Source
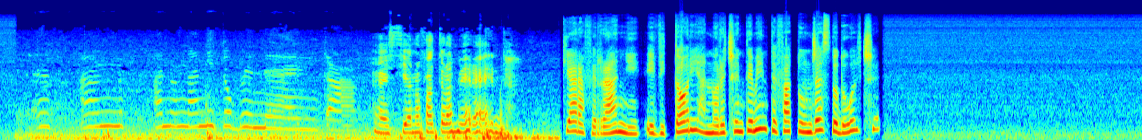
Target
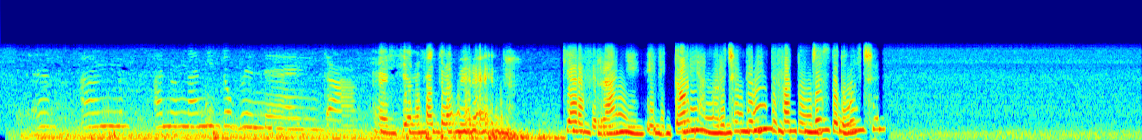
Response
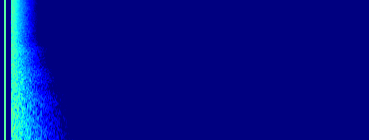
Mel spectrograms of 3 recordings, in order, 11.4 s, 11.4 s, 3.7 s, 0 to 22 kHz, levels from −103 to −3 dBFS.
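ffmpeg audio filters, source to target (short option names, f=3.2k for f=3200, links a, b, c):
-filter_complex "[0:a]equalizer=f=240:w=1.1:g=5,aresample=11025,asoftclip=type=tanh:threshold=-18dB,aresample=44100,acrossover=split=340[a][b];[a]adelay=60[c];[c][b]amix=inputs=2:normalize=0,volume=4.5dB"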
